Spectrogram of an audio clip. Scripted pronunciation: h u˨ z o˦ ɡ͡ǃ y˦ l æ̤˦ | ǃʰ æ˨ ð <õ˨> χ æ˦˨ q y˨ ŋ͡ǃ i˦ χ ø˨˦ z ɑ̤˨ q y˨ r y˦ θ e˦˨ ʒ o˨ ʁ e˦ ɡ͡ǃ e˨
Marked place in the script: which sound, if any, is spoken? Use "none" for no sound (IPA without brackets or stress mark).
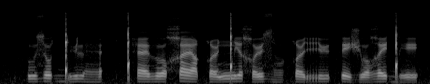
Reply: o˨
